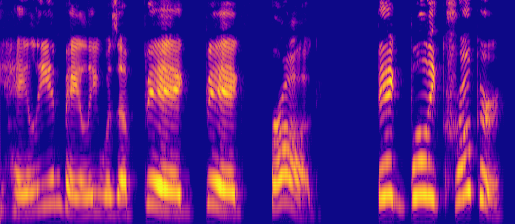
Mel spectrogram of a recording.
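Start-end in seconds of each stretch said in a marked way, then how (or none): 3.8-5.1 high frightened scream. Acted. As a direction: shriek the monster's name in alarm. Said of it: "Haley screamed".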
